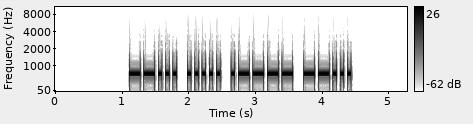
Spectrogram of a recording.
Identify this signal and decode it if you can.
Morse code, heard as a keyed tone, about 22 wpm, 700 Hz. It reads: 7517
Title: Numbers - 4-Digit 22wpm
